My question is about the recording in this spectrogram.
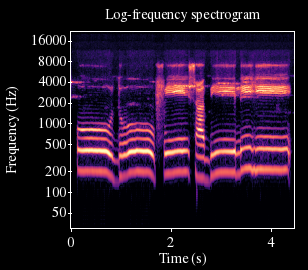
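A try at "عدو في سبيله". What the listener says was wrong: udhu fi sabilihi bukan nggak ada hi-nya udhu fi sabili ya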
